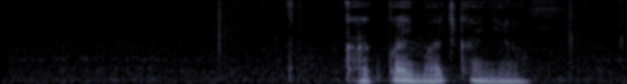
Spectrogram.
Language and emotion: Russian, neutral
